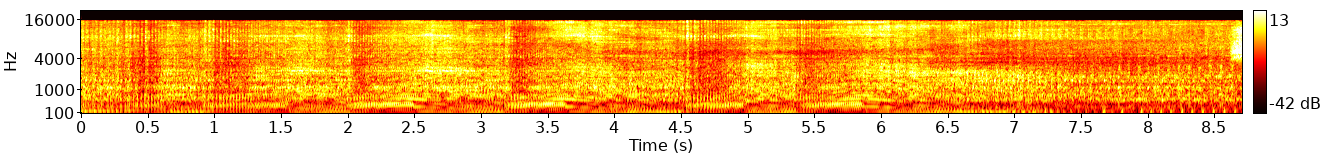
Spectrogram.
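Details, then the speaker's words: Honda GL Pro motorcycle after replacing the stretched, worn cam chain, air filter off: repeated clean revs rising and falling smoothly, no rattle or clatter; previously rough at idle and high rpm. "halus sekali mas jadi di sini awalnya itu memang kasar sekali ya karena di sini rantai ketengnya ya atau rantai kamar di bagian mesin ini sudah molor alias sudah tua sehingga Tadi suaranya kasar dan setelah penggantian di sini sudah halus"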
